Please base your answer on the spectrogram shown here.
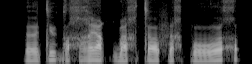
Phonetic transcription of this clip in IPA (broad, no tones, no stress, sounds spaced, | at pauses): əː t ʉ ɡ ɔ χ ʁ iː q ɡ͡b əː χ t ɔ f i χ p oː χ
